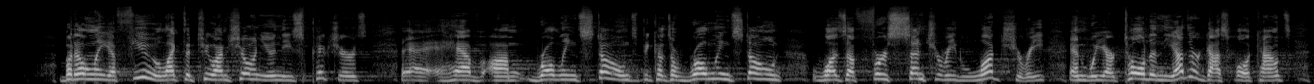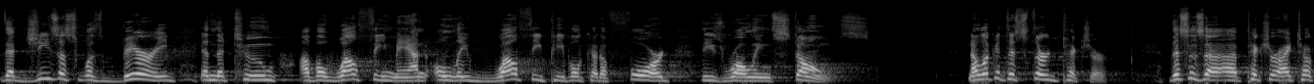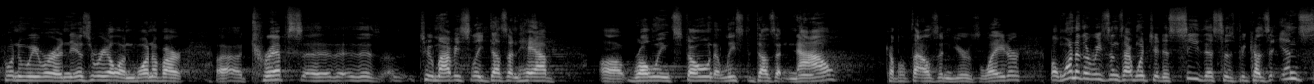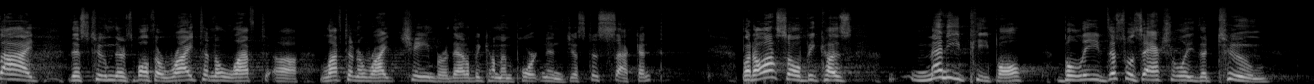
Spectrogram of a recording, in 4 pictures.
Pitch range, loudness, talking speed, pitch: 175-220 Hz, -27 LUFS, 165 wpm, 195 Hz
